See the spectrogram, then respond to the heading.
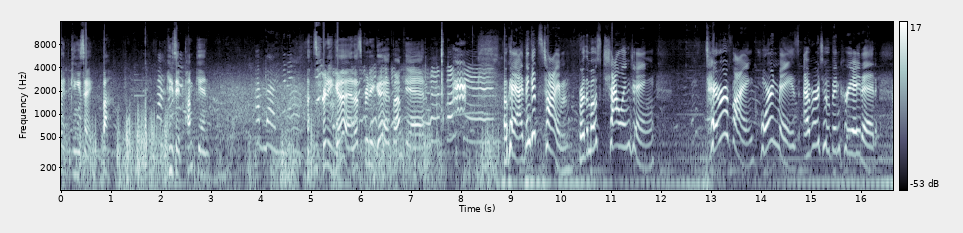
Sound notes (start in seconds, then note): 4.1 mumbles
